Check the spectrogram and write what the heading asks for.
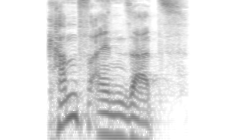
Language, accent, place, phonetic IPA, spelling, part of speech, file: German, Germany, Berlin, [ˈkamp͡fʔaɪ̯nˌzat͡s], Kampfeinsatz, noun, De-Kampfeinsatz.ogg
- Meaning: combat mission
